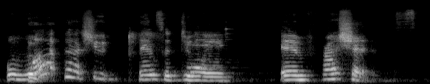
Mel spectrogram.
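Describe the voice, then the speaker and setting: A woman's voice: medium pitch, expressive, very slow, a little mellow. A woman hosting a casual interview, asking curious, playful questions. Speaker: host.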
